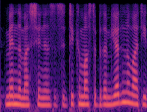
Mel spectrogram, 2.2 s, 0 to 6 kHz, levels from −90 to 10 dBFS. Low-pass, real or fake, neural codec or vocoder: 5.4 kHz; fake; codec, 16 kHz, 0.2 kbps, FocalCodec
